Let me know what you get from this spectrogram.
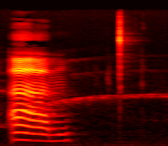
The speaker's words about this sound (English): Hold for siren.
